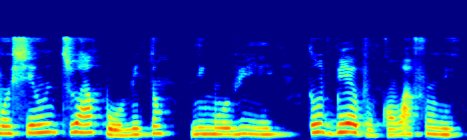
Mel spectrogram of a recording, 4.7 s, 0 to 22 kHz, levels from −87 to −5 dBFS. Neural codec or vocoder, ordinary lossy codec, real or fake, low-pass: codec, 24 kHz, 3.1 kbps, DualCodec; none; fake; 7.2 kHz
